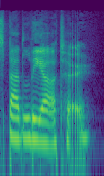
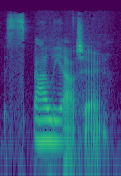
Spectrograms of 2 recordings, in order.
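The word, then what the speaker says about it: Sbagliato: Apparently, it's Spagliato, no G. – Spagliato. – The G is silent. I saw that on Sophia and Sydney's TikTok. Shout out. – So she said it wrong? – Yeah, apparently you don't pronounce the G.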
